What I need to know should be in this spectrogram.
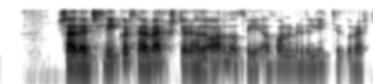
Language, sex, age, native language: Icelandic, male, 50-59, Icelandic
